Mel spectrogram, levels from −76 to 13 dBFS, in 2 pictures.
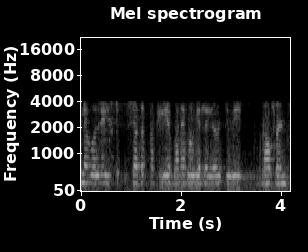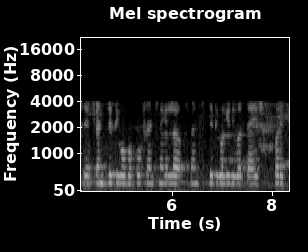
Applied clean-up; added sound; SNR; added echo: neural separator model SepFormer DNS4.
